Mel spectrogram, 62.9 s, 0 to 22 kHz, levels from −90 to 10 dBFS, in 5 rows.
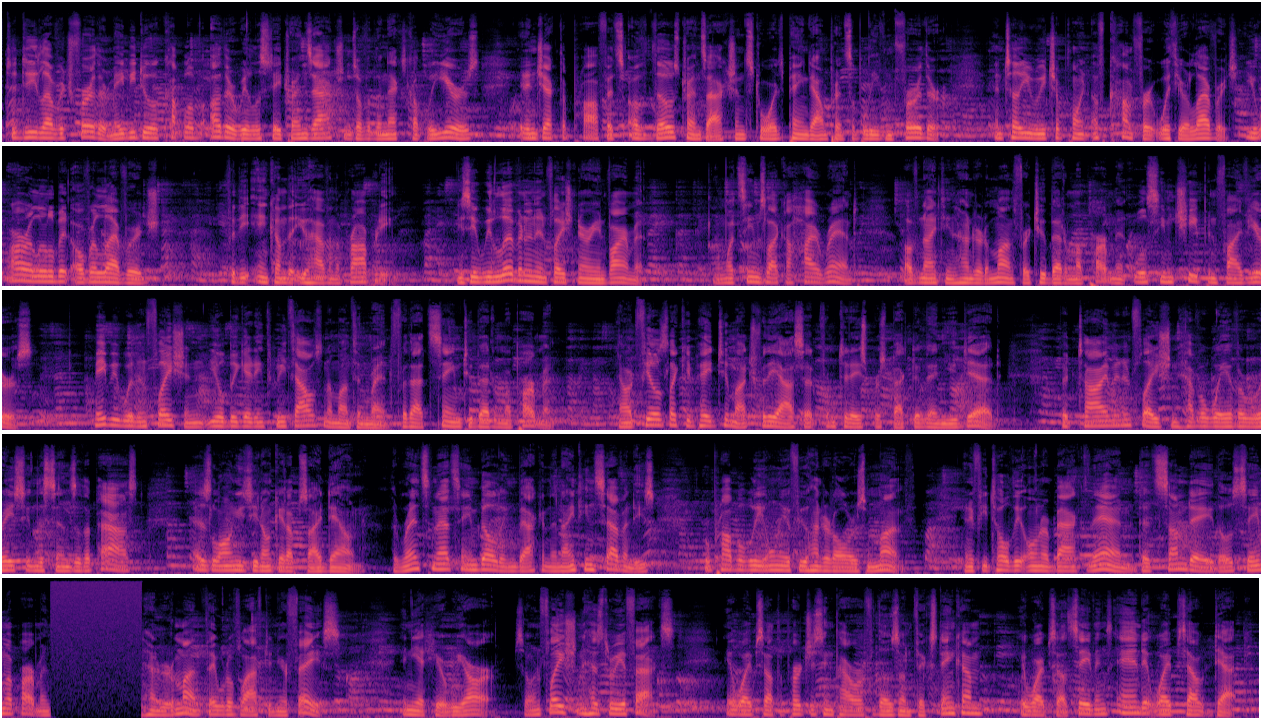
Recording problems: voice in the background; noticeable; throughout; 10 dB below the speech
audio cutting out; filled with static; at 51 s for 1 s

